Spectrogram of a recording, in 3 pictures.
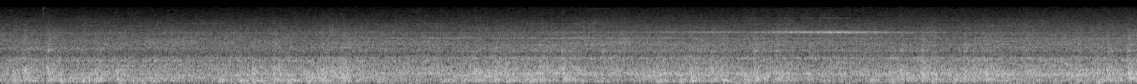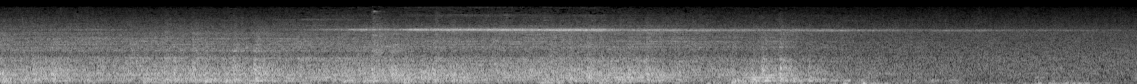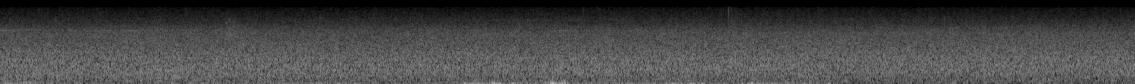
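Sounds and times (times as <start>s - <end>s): high-pitched squeal: 5.2s - 9.6s, 14.4s - 22.5s.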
